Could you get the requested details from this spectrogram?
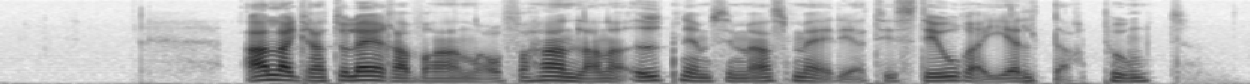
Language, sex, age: Swedish, male, 30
